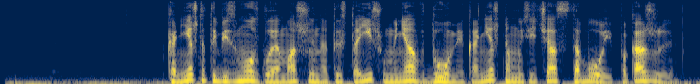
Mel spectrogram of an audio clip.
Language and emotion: Russian, angry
